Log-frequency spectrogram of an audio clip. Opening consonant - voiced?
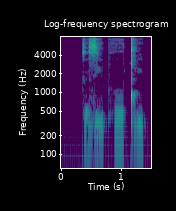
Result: no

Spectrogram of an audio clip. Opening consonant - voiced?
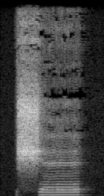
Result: no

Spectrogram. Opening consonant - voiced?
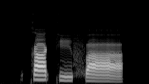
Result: no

